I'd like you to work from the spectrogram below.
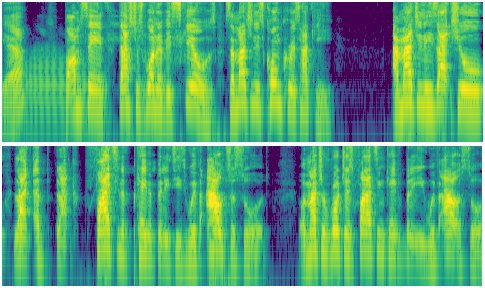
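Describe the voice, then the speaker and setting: In a raised, projected voice, a man talks fairly quickly with a high pitch and an animated, bright, sharp tone. The recording is very clean, with a silent background. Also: lively intonation, big swings in loudness. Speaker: podcast host. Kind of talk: casual chat about anime. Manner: animated, excitable.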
